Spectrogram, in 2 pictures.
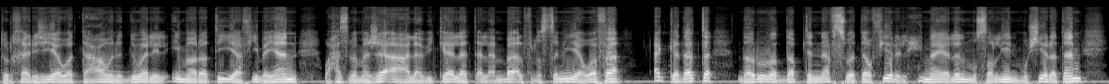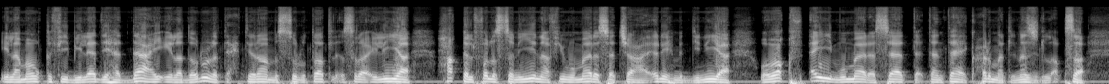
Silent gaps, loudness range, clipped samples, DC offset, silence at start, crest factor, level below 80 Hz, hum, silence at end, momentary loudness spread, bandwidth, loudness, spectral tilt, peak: none; 1 LU; 1%; 0.7%; 0 s; 8 dB; -26 dBFS; none; 0 s; 5 LU; 16 kHz; -9 LUFS; -5.5 dB/octave; 0 dBFS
